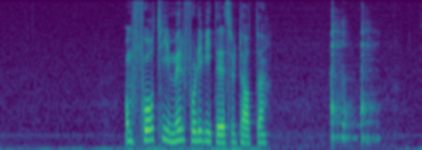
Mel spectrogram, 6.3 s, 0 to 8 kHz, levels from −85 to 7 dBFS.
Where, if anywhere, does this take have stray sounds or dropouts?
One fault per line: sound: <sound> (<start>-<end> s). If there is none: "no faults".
sound: cough (4.9-5.7 s)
